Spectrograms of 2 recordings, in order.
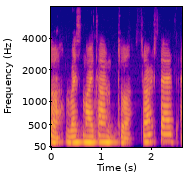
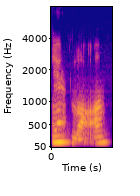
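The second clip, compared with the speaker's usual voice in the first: ordinary delivery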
